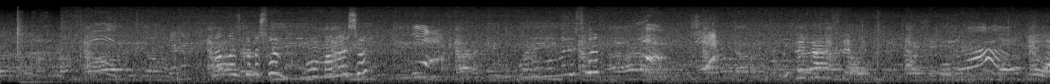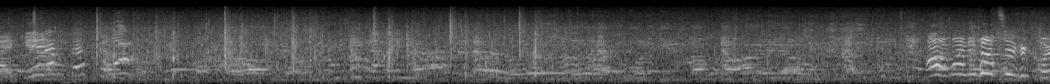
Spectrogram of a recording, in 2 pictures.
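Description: A small child squeals and babbles excitedly.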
